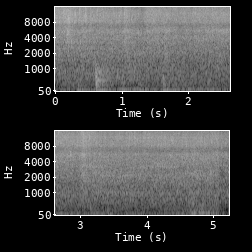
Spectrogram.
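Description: Tomato-and-spice masala sizzling in oil in a non-stick wok as it is stirred and fried with a wooden spoon, the bhuna stage of cooking the masala. Two short knocks of the spoon on the pan come about half a second and a second and a half in.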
